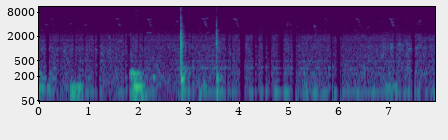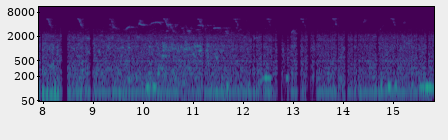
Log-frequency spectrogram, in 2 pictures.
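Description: Small birds chirping: short high chirps repeated about twice a second, with a brief warbling run about ten seconds in. A dull knock about two seconds in and a sharp click just after it are the loudest sounds.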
